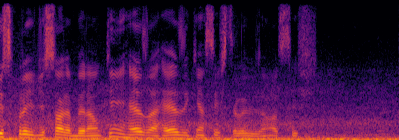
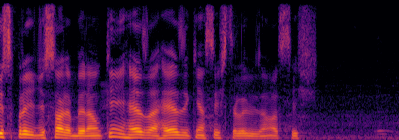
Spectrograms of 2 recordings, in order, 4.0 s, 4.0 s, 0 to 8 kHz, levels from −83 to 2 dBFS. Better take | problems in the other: second | background sound (Aircraft); 2 dB below the speech

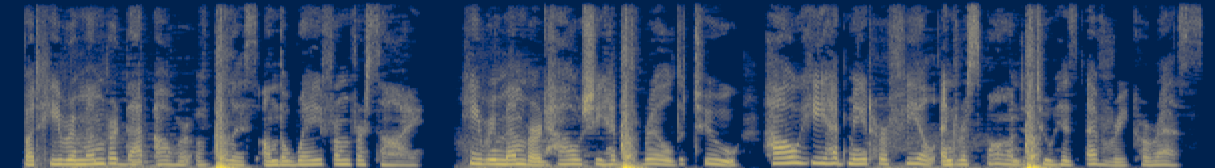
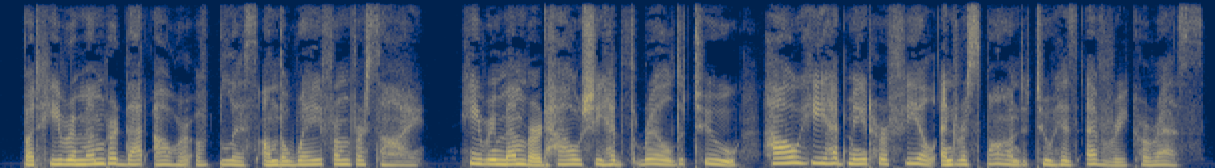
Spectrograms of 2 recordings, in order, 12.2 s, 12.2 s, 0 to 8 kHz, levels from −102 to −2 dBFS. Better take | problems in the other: second | noise reduction (classical method Wiener filter)

